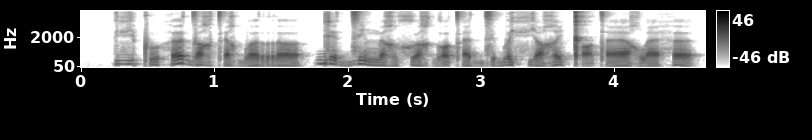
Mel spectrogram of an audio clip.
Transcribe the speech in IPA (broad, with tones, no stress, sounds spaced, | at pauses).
vʲ ə˥˩ pʼ u˧˩ h əː˧˥˧ d ʌ˩˧˩ ʁ tʼ ɪ˧˩ ʁ b ʌː˩˧˩ r ʌː˧˩ | ɡ ɪː˥˩ d d͡z i˥˩ m ɪ˧˩ ʁ xʷ æ˧˩ ʁ ɡ ɔ̰˧˥˧ tʼ æ˩˧˩ d d͡z ɪ˩˧˩ b ə˥˩ fʲ ɑː˧˩ ʁ i˥˩ kʼ ɑ̰˧˩ tʼ æː˩˧˩ ʁ w æ˧˩ h ɜ˥˩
